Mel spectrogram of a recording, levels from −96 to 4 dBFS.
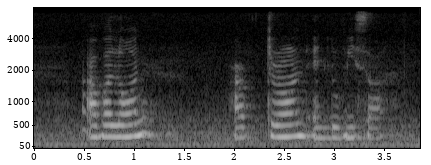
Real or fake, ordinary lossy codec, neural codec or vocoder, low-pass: real; none; none; 7.2 kHz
